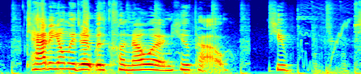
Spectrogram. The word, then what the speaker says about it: Klonoa: joke with, but Caddyy only did it with Clenoa and Hupow. Hu. Clenoa is I know Clenoa is pronounced Clenoa.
